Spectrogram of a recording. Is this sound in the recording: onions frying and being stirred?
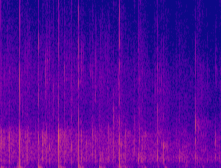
no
